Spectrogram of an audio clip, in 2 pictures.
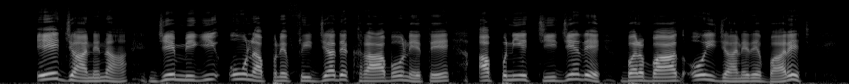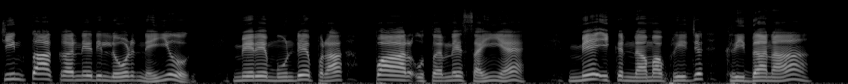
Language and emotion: Dogri, happy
